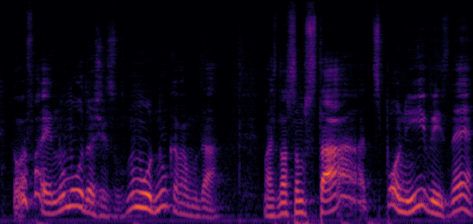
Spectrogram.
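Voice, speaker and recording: A man at a fairly high pitch with very wide pitch swings, vocal fry and a moderate pace. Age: 30s. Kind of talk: casual chat. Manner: animated.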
